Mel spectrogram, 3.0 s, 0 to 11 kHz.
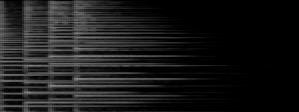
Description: G Major 7th, F sharp

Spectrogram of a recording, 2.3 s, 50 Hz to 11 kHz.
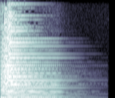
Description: Ab 7th Suspended 4th Ab

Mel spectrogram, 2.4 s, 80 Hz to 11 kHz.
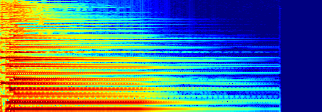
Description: C sharp Minor Major 7th Sharp 5th C sharp, chord

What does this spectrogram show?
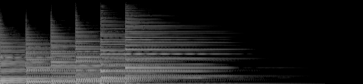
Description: F 9th F, chord

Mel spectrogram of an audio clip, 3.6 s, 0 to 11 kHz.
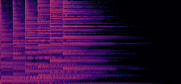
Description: Db Major 13th, Guitar Standard; arpeggiated; JGuitar

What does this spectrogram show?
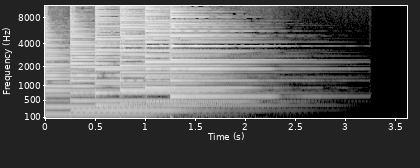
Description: E-Major Sharp 11th E, Guitar DADGAD

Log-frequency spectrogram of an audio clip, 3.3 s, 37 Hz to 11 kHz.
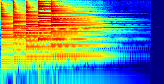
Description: F Suspended 2nd Suspended 4th F down Guitar; Fsus2sus4; arpeggiated

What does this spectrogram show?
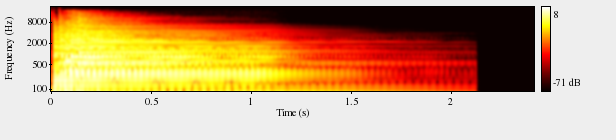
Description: D sharp 7th Suspended 2nd Suspended 4th F, Guitar

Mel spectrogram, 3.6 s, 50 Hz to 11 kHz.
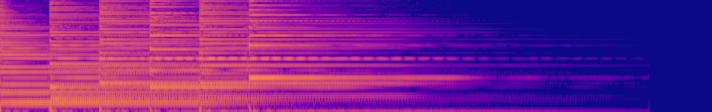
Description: C Suspended 4th Sharp 5th, C, down, Guitar; Csus4#5 arpeggiated; JGuitar

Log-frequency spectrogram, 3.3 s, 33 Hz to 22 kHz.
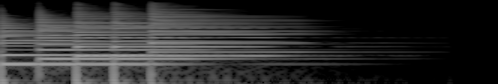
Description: Eb Major 7th, Guitar DADGAD

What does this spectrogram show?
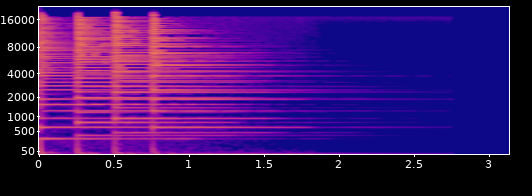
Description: D sharp Major, Guitar, Open D; x,18,17,16,18,x; chordshape

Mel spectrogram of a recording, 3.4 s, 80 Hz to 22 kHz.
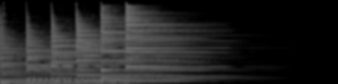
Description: G Augmented Major 9th

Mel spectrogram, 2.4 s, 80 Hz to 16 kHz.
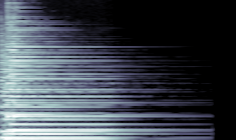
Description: B Major Flat 5th B down Guitar; BMb5; strummed

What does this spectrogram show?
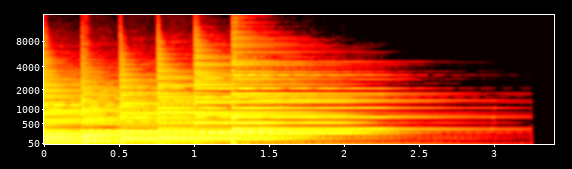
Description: D sharp 13th D sharp

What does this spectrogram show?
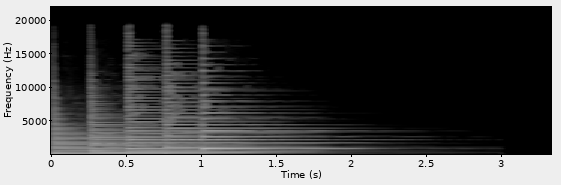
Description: Gb Minor, Guitar, Open F; arpeggiated

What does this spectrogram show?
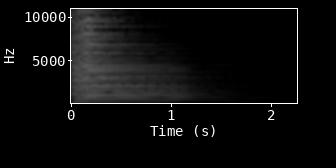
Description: Ab 7th Sharp 9th down Guitar Standard; strummed; JGuitar

